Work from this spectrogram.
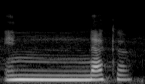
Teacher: lips جو ہے ہم جوائن کریں گے، ملائیں گے، ہونٹوں کو ملا کر ناک کے اندر سے آواز آئے گی وائبریشن کی طرح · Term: غنہ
